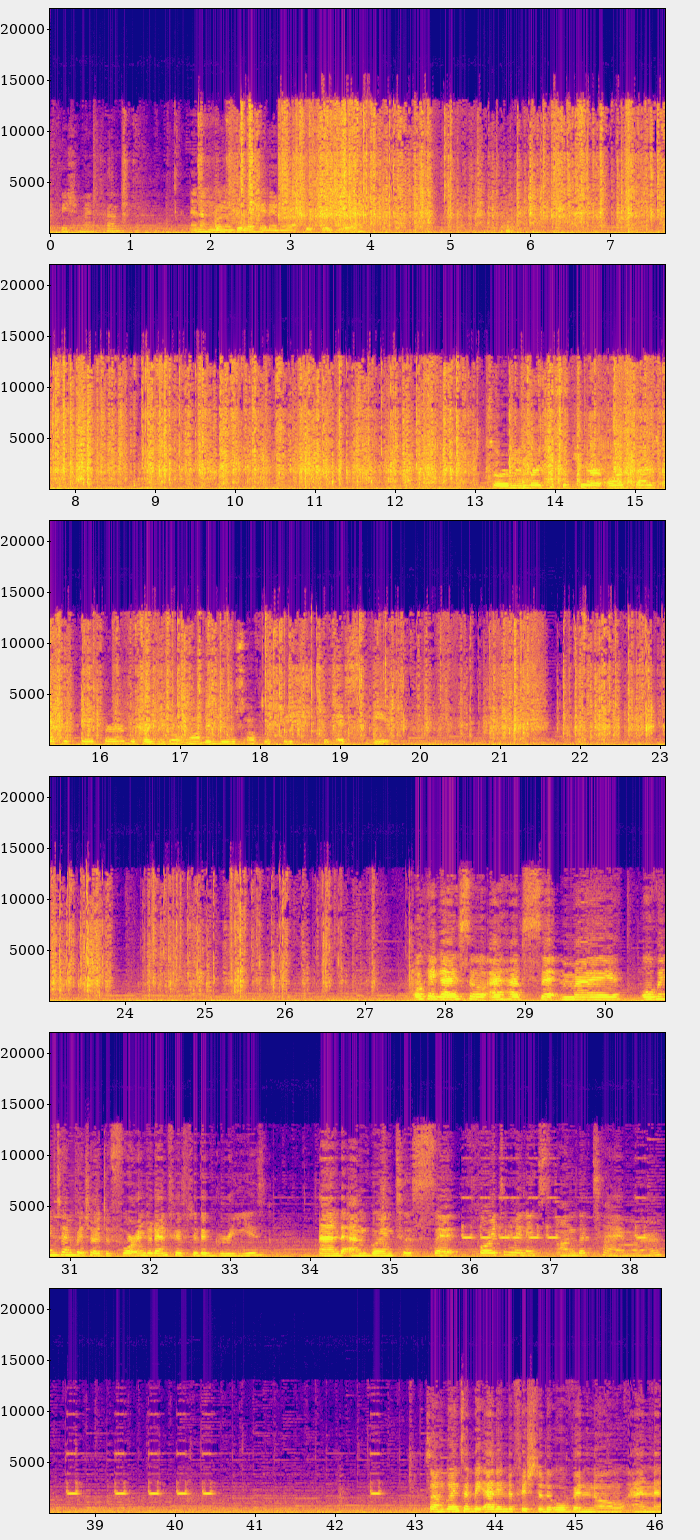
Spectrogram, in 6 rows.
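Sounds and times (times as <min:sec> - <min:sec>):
aluminium foil crinkling: 0:01.8 - 0:27.8.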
